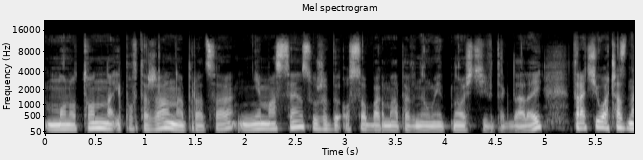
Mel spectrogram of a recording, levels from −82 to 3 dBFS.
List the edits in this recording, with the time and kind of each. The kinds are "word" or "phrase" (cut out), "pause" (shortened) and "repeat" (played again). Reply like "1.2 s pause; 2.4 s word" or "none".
1.9 s word; 3.4 s word; 4.5 s word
